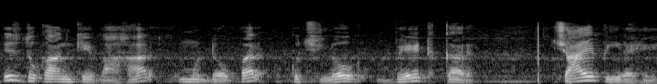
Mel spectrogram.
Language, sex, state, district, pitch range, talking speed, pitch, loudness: Hindi, male, Madhya Pradesh, Dhar, 105-145 Hz, 110 wpm, 115 Hz, -20 LUFS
